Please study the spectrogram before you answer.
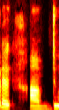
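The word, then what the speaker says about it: TeuxDeux: Another personal habit that's helped me significantly, to-do lists. So I actually use an app. It's called To-Do, but it's spelled T-E-U-X.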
